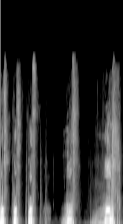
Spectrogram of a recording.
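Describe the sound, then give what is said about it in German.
A voice imitates a dog barking: three quick, short barks in a row, then two longer, drawn-out howling barks, clear with no other sounds around. “Auf einmal hörte ich von weiter weg einen Hund bellen.”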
